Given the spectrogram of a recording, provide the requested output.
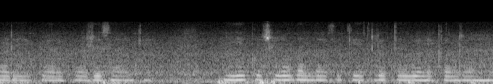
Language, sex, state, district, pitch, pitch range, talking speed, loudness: Hindi, female, Bihar, Vaishali, 100 Hz, 95-100 Hz, 170 wpm, -17 LUFS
